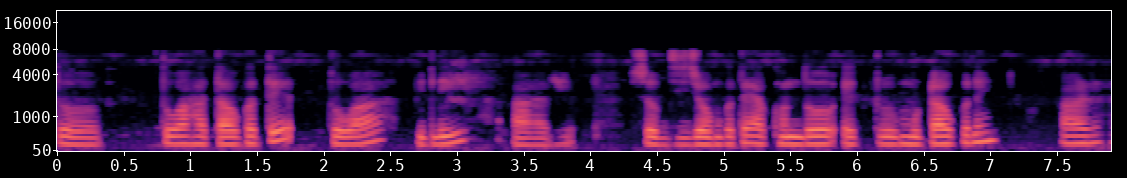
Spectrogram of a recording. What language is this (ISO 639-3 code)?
sat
